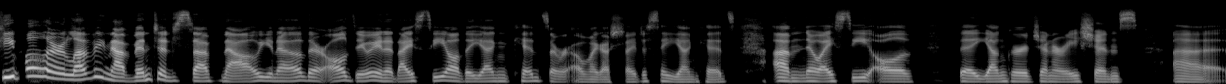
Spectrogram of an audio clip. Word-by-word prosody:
People 335 +3 +9 0.3
are 270 -5 +7
loving 235 +8 +4
that 175 -6 +7
vintage 180 -1 +2
stuff 160 -2 +1
now, 140 0 +1
you 170 -1 -2
know? 155 +3 0
They're 170 -2 -1
all 185 - 0
doing 170 +1 +1
it, 150 -2 0
I 140 +3 +2
see 175 +3 -4
all 160 -4 0
the 140 0 -4
young 145 +1 -4
kids 160 0 -7
are 120 -1 -5
oh 120 - -7
my 120 -1 -4
gosh, 115 -1 -4
did - - -6
I - - -6
just 145 +2 -9
say 150 -2 -6
young 120 -1 -5
kids? 120 +1 -9 0.4
Um, 155 -3 +3
no, 155 -1 0
I 140 +2 +1
see 160 +1 -4
all 130 0 -1
of 130 -1 -5 0.4
the 135 - 0
younger 135 +1 -2
generations, 130 -1 -3 0.3
uh 125 -4 -3
150 Hz, 190 wpm, -26 LUFS, 130-170 Hz, 0.4 s, People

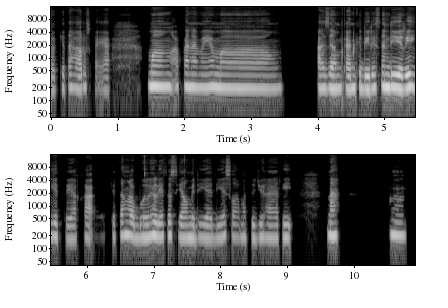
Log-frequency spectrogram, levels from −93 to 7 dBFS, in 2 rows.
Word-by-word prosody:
kita 205 +2 -8
harus 200 +1 -3
kayak 180 - -11 0.6
meng 220 -1 +5
apa 220 0 -1
namanya 205 0 +1
meng 195 -1 -1 0.6
azamkan 195 0 +2
ke 200 +1 -1
diri 190 +1 +4
sendiri 205 -1 +7
gitu 180 -3 -13
ya 170 0 -7
Kak 185 -1 -7 0.2
kita 190 +2 -9
nggak 205 -3 -1
boleh 185 +2 -1
lihat 195 0 -2
sosial 190 -3 -5
media 180 -1 -4
dia 180 +2 -8
selama 185 -2 -11
7 185 +1 -7
hari. 180 0 -7 0.5
Nah, 200 0 +3 0.8
mmm, 205 -2 -2
195 Hz, 145 wpm, -22 LUFS, 185-205 Hz, 0.8 s, sendiri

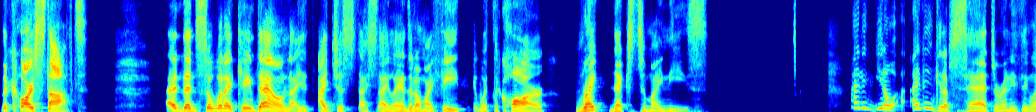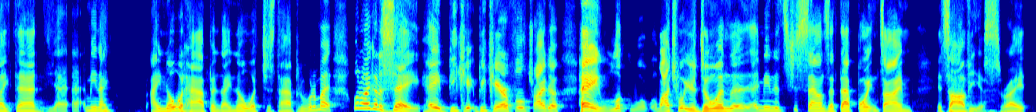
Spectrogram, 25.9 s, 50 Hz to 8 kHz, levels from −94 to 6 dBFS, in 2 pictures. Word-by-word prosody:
the 175 - -1
car 225 -3 +9
stopped. 215 +1 +5 1.0
And, 195 -1 +6
then 200 -1 +7
so 195 +1 +3
when 180 0 +3
I 170 - +5
came 190 +3 0
down, 160 -10 +7
I 130 0 -4
I 135 - +3
just 135 0 -7
I 120 - -4
s 105 - -8
I 125 -2 -1
landed 135 +4 -2
on 130 - +1
my 115 -2 -2
feet 135 - -3 0.2
with 125 +1 -7
the 140 - -10 0.2
car 115 - +6 0.4
right 220 +7 +6
next 145 -2 -2
to 130 - -5
my 115 -2 -5
knees. 95 -9 -11 1.8
I 385 - -7
didn't, 360 -8 -12
you 340 - -4
know, 275 -2 -3 0.2
I 310 +1 -4
didn't 355 -4 -8
get 240 -3 -3
upset 130 - -1
or 125 - -6
anything 125 +2 -8
like 110 -2 -7
that. 120 0 -4
Yeah, 135 -6 -13
eh, - - -15
I - - -18
mean, 210 0 -7
I 195 -2 -6 0.5
I 170 -1 -6
know 185 +4 -1
what 220 - -1
happened, 115 +1 -6
I 105 0 -8
know 125 +8 -6
what 125 -9 -7
just 105 - -13
happened, 105 +10 -8
what 220 +3 -7
am 260 - -5
I 255 - -1 0.3
what 370 - -7
am 350 - +2
I 345 - +7
gonna 310 -6 -1
say? 230 -3 +1
"Hey. 200 +5 +1
Be 185 +3 -11
ca 190 +1 -4
be 205 - -9
careful. 185 +4 -1
Try 180 -3 -1
to 180 -3 -2 0.3
Hey! 220 -7 +8
Look, 160 - -8
w 135 0 -18
watch 185 +4 -4
what 175 -4 -3
you're 140 - -2
doing." 170 +6 +1
Eh - - -3 0.2
eh - - -7
I - - -8
mean, 215 -1 -7
it 195 -1 -8
just 255 -3 -6
sounds, 180 -5 -3
at 150 -1 -7
that 165 0 0
point 150 -4 -3
in 120 - -15
time 125 -5 -2 0.3
it's - - -6
obvious, 100 +7 -3
right? 90 +2 -6
155 Hz, 210 wpm, -24 LUFS, 125-200 Hz, 1.8 s, car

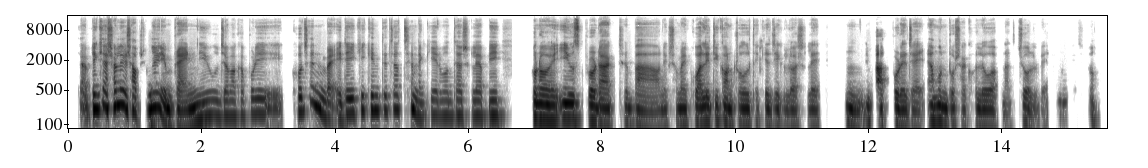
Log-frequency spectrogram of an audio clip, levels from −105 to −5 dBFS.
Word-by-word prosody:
তো - - -15
আপনি 205 - +5
কি - - -7
আসলে 240 +3 +6 0.2
সবসময় 205 +4 +4 0.2
brand 100 +1 +2
new 150 +2 -1 0.2
জামাকাপড়ই 155 +2 -5 0.4
খোঁজেন, 185 +8 -1 0.2
বা 140 - 0
এটাই 165 +5 +2
কি 190 - -1
কিনতে 195 0 +1
চাচ্ছেন? 200 +1 -1
নাকি 145 +2 -10
এর 150 - -8
মধ্যে 150 +1 -8
আসলে 150 0 -8
আপনি 155 +1 -3 0.6
কোনো 135 -3 +6 0.4
used 130 -1 +3
product 110 -3 +2 0.2
বা 100 -2 -2 0.2
অনেক 100 +1 -9
সময় 105 -1 0
quality 115 +1 0
control 105 -1 0
থেকে 105 0 -12
যেগুলো 100 -1 -7
আসলে 100 0 -9 0.5
উম 100 -3 +2 0.3
বাদ - - +1
পড়ে 100 -3 +2
যায় 90 -2 -8 0.2
এমন 120 0 +3
পোশাক 105 -2 -9
হলেও 100 -1 -2
আপনার 85 0 -19 0.2
চলবে? 110 -6 -8 0.2
উম 280 - -16 0.3
হুম। - - -14
130 Hz, 160 wpm, -21 LUFS, 105-165 Hz, 0.6 s, আসলে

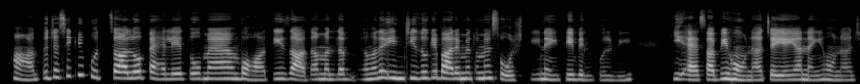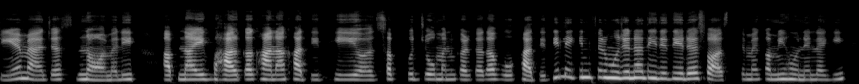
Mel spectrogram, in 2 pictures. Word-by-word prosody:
हाँ, 215 -4 -1
तो 295 - -7
जैसे 335 +5 -2
कि 445 +3 -3
कुछ 325 -4 -7
सालों 295 0 +4
पहले 250 -2 0
तो 255 +1 -4
मैं 265 0 +2
बहुत 215 -3 -3
ही 260 - +1
ज़्यादा 230 -2 +1
मतलब 235 0 -3
मतलब 255 +5 -1
इन 295 -3 +3
चीज़ों 290 0 -1
के 310 - -2
बारे 270 -3 +4
में 270 0 0
तो 275 - -10
मैं 290 +1 0
सोचती 215 -3 -6
नहीं 225 -3 -1
थी 230 - +4
बिल्कुल 205 -2 -8
भी। 200 +4 -13 0.4
कि 255 -1 -1
ऐसा 215 +1 +4
भी 255 +3 +4
होना 210 -4 +1
चाहिए 210 -1 +5
या 225 - +2
नहीं 215 -1 -4
होना 205 -2 -7
चाहिए 210 +5 -1
मैं 225 -6 +1
जस्ट 230 +1 -5
नॉर्मली 215 +1 -2 0.3
अपना 225 +1 +2
एक 225 0 +4
बाहर 220 -1 +6
का 230 - +4
खाना 230 -1 +4
खाती 230 -3 0
थी 225 0 -4
और 210 0 -4
सब 240 +3 -5
कुछ 245 -1 -8
जो 235 -1 -3
मन 230 -1 -7
करता 215 -1 -4
था 230 +1 +1
वो 210 0 -8
खाती 200 0 +1
थी। 320 - -3
लेकिन 325 -1 0
फिर 320 0 -1
मुझे 295 -1 +6
ना 305 +1 +4
धीरे-धीरे 265 -2 +1
स्वास्थ्य 230 -3 -2
में 230 0 -8
कमी 240 0 -2
होने 225 -3 -4
लगी, 225 +3 -9
235 Hz, 225 wpm, -24 LUFS, 215-265 Hz, 0.4 s, बाहर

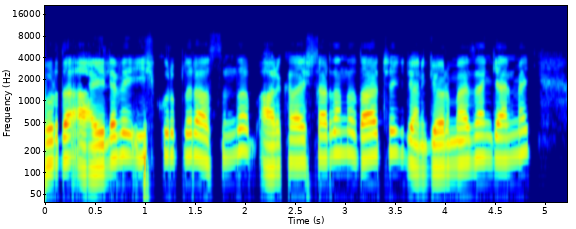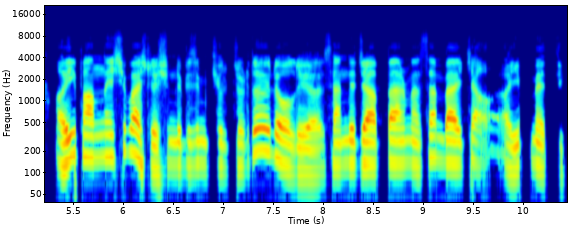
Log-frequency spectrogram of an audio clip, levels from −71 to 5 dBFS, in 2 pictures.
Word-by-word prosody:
burada 150 +4 +2
aile 125 +6 +3
ve 175 0 -1
iş 165 0 -4
grupları 180 0 -3
aslında 165 +7 -3
arkadaşlardan 145 +8 -1
da 180 -2 -4
daha 165 +2 +5
öteye 190 +2 -4
gidiyor. 150 -7 -2
Hani 115 -1 -7
görmezden 140 +6 0
gelmek 165 +5 -2 0.4
ayıp 150 +7 +2
anlayışı 170 +4 +1
başlıyor. 135 - +3
Şimdi 130 +3 -5
bizim 135 +1 -6
kültürde 130 - -4
öyle 200 -5 +3
oluyor. 110 -5 +1
Sen 130 +3 -2
de 140 - +2
cevap 130 -1 +4
vermezsen 140 +2 +1
belki 140 0 +4
"A, 195 +8 -7
ayıp 120 +3 -4
mı 135 - -1
ettik 115 -2 -6
145 Hz, 180 wpm, -23 LUFS, 130-170 Hz, 0.4 s, daha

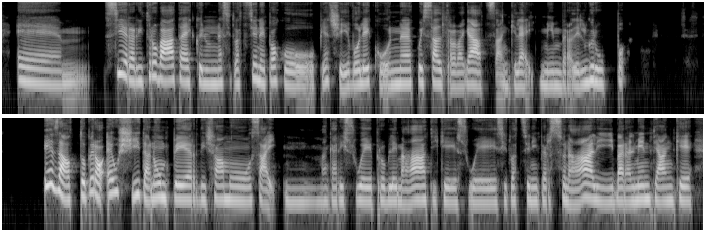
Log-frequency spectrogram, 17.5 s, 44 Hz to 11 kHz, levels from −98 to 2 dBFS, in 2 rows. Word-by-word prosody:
ehm, 200 - -3 0.2
si 330 -1 0
era 255 -6 +2
ritrovata, 230 0 +4
ecco, 215 +1 -3
in 200 - -3
una 200 +1 -3
situazione 215 +1 -3
poco 195 - -3
piacevole 205 -1 -1
con 200 +2 -2
quest'altra 205 -5 0
ragazza, 180 +1 +1
anche 175 -1 -9
lei 180 -1 -3
membra 180 -1 -5
del 185 +3 -3
gruppo. 205 -3 -2 1.5
Esatto, 235 - +6
però 230 -2 +5
è 255 - -1
uscita 250 -6 +2
non 215 +2 +1
per 200 -1 +2
diciamo, 195 -1 -2
sai, - - 0
mhmm, 180 -2 -10
magari 185 +1 -7
sue 185 -1 -2
problematiche, 185 0 0
sue 175 -1 -5
situazioni 190 +1 -5
personali, 185 0 +2
banalmente 185 +2 0
anche, 190 +1 0
195 Hz, 120 wpm, -22 LUFS, 185-215 Hz, 1.5 s, Esatto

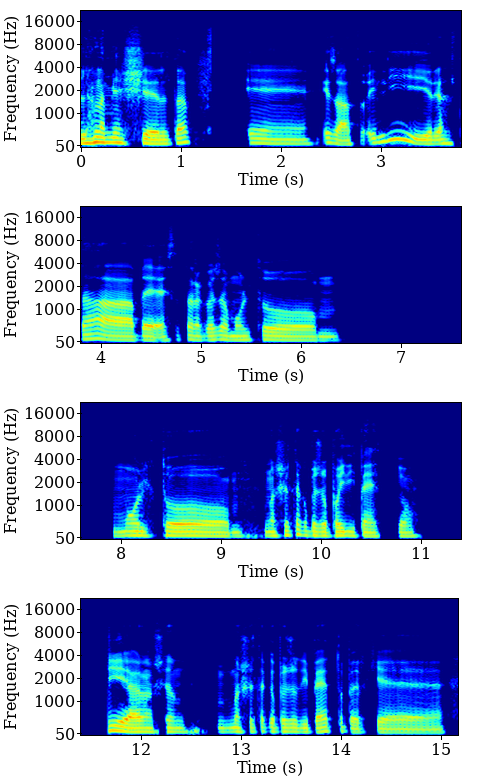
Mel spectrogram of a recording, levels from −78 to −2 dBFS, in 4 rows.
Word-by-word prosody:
la 125 +1 +4
la 145 - +7
mia 140 0 +3
scelta, 120 +2 +2 0.6
ehm, 115 -4 -3
esatto, 115 -7 -1
e - - -4
lì 180 - +1
in 110 - +3
realtà, 115 -2 +2
beh, 100 -4 +2
è 95 - -5
stata 110 +3 -11
una 105 -2 -1
cosa 110 +3 -2
molto, 105 -1 -1
mhmm 95 0 -8 1.6
molto, 110 -2 +3 0.4
una 110 0 -1
scelta 125 +6 -2
che 125 - -4
ho - - -4
preso 110 -2 0
poi 110 +1 +2
di 110 -1 -2
petto. 100 0 -4 0.6
Sì, 140 0 +3
è 110 -5 +7
una 105 0 +2
sce 105 0 -4 0.3
una 105 +1 -3
scelta 110 +3 -6
che 115 - -6
ho - - 0
preso 110 0 -1
di 105 0 -3
petto 115 +4 -1
perché, 90 -4 -2
110 Hz, 150 wpm, -30 LUFS, 100-115 Hz, 1.6 s, la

